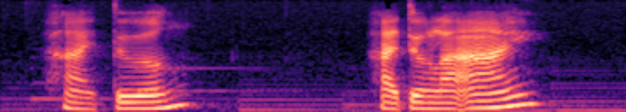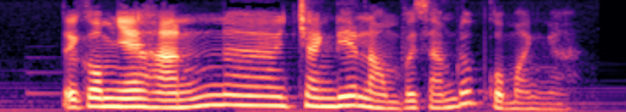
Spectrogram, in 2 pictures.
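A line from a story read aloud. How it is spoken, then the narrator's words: Sighing. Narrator (Vietnamese): thở dài một tiếng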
